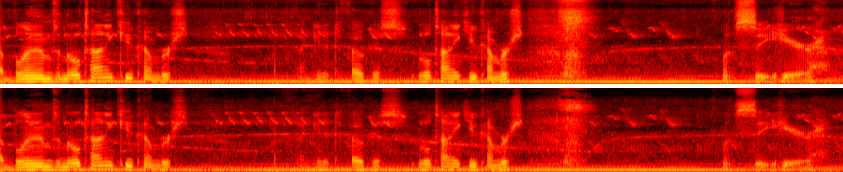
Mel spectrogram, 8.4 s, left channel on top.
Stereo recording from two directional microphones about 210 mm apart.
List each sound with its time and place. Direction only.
0.0 s speech: 10° left (ahead or behind)
3.2 s speech: 5° left (ahead or behind)
5.5 s speech: 30° left (ahead or behind)
7.2 s speech: 25° left (ahead or behind)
